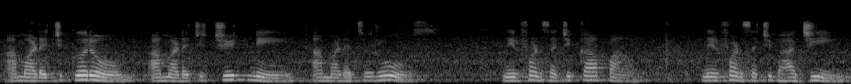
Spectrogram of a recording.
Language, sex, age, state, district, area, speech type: Goan Konkani, female, 45-60, Goa, Murmgao, rural, spontaneous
